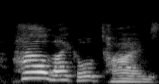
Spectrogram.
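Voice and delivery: drawn-out pleasant chatter; pleased villagers. A narrator's reading.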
